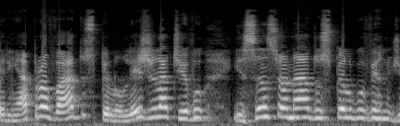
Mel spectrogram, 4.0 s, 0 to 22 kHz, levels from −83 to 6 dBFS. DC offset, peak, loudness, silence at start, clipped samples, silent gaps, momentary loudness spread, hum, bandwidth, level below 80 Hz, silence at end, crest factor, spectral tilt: under 0.1%; 0 dBFS; -13 LUFS; 0 s; 0.2%; none; 6 LU; none; 16 kHz; -44 dBFS; 0 s; 14 dB; -4.5 dB/octave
